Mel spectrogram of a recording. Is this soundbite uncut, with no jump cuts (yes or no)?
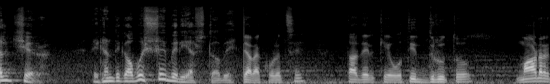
yes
